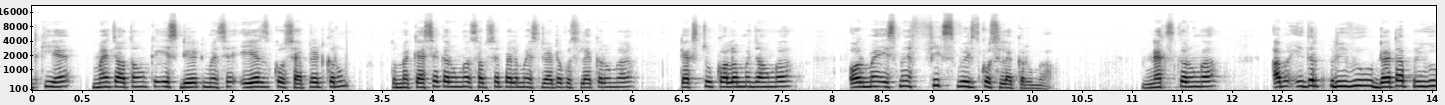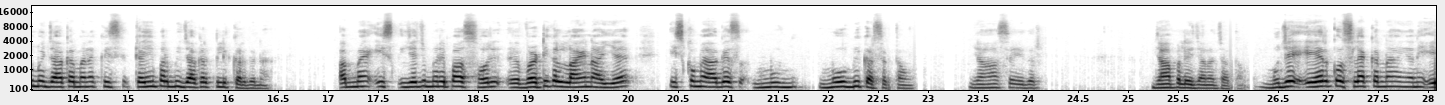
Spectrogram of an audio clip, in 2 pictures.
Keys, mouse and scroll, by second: 9.4 click, 15.7 click, 21.3-28.0 drag.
